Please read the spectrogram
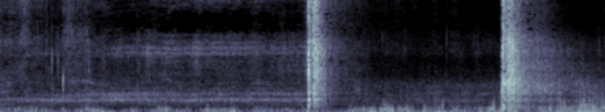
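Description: Two sharp firework bangs from airbombs, the second about two seconds after the first, each with a short echoing tail. Wind rumbles on the microphone throughout.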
